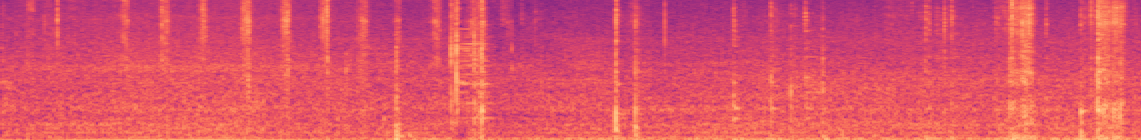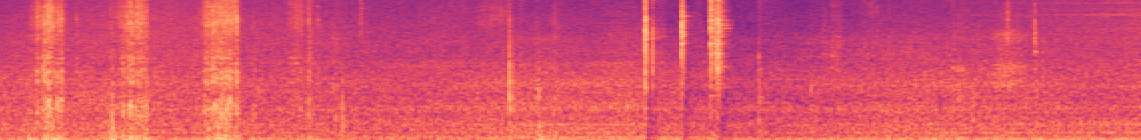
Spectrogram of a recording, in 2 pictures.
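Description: Fresh ginger root being scraped with a knife to peel it and then grated on a metal grater: irregular rasping strokes, loudest in the middle, over a low steady hum.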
